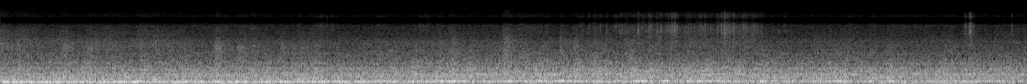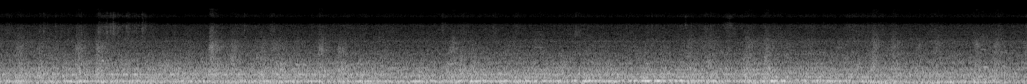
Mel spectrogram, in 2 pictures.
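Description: Tokyu Oimachi Line express train running, heard from inside the passenger car: a steady low rumble of wheels on rail with occasional light clicks.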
